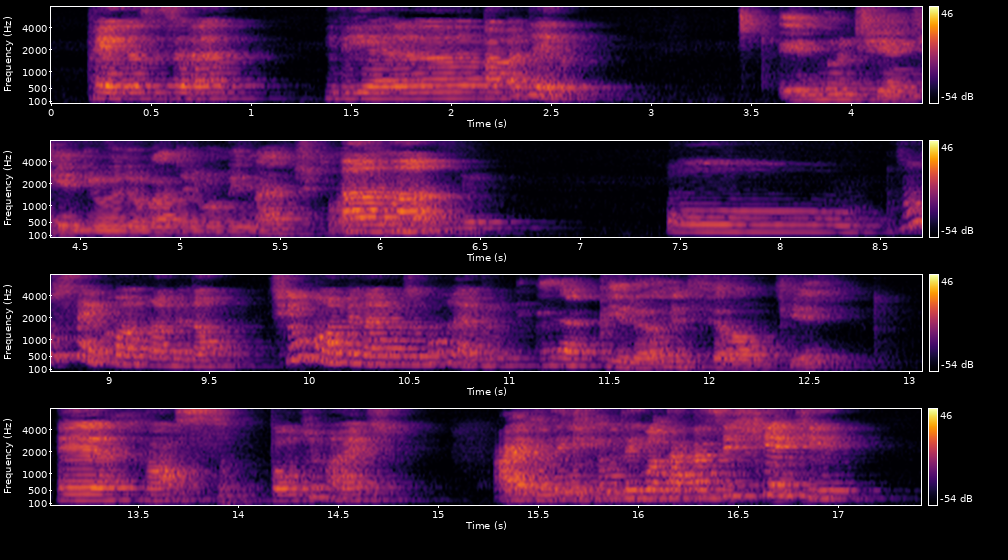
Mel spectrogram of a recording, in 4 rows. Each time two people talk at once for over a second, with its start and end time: 15.3-16.9

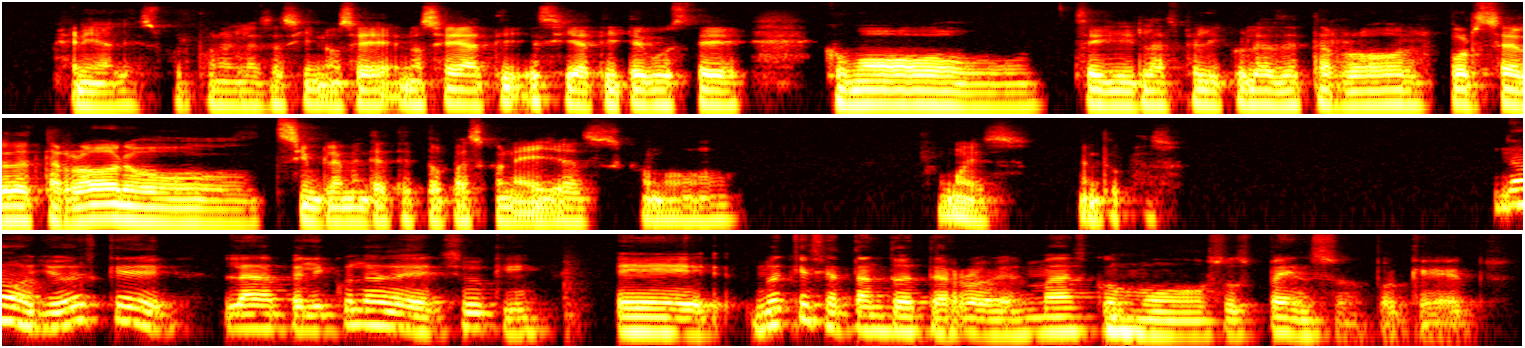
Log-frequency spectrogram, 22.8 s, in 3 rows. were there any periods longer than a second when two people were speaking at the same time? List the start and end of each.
none

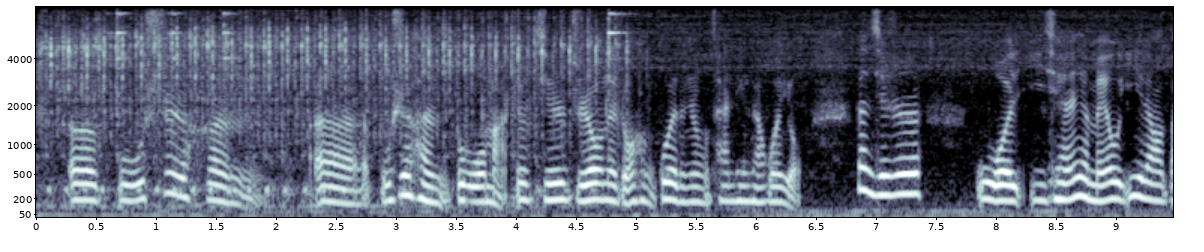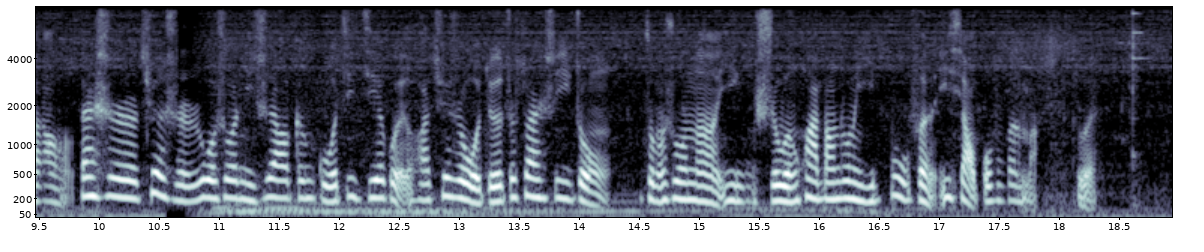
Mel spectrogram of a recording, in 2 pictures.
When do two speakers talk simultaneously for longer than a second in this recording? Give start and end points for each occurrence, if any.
none

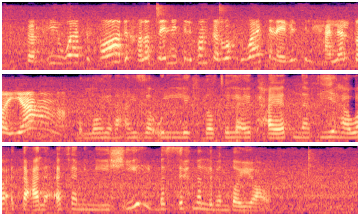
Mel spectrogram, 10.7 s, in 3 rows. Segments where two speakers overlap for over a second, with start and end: none

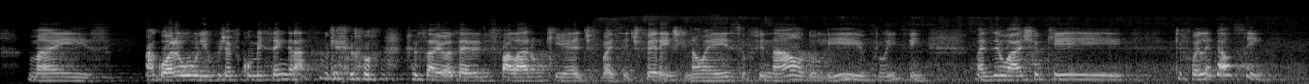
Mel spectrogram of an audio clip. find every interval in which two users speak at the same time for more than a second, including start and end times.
none

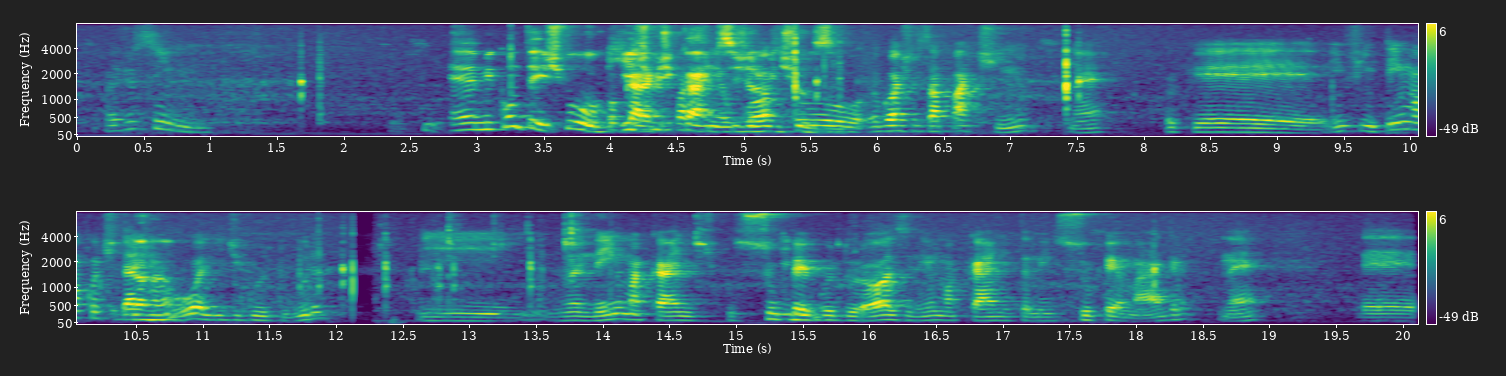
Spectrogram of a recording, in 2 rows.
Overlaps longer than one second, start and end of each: 4.0-5.8

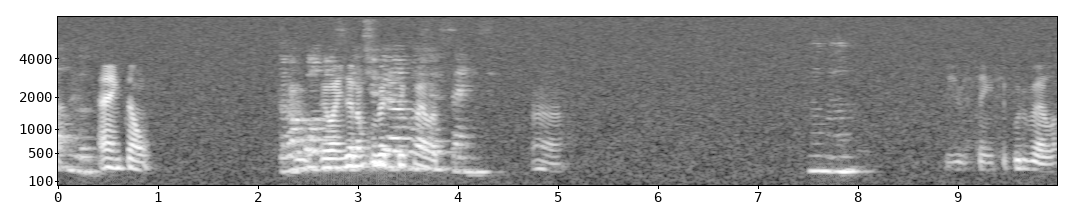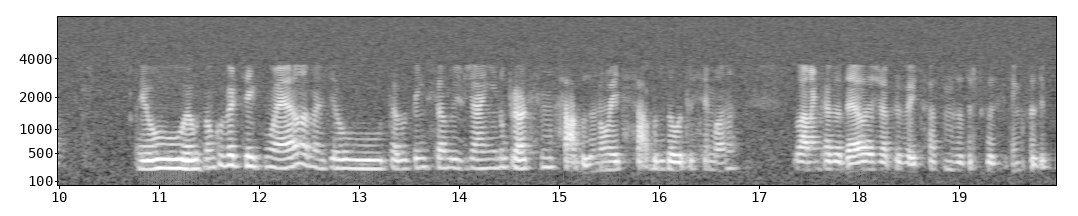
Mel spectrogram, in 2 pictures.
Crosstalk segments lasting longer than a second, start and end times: 2.4-3.9

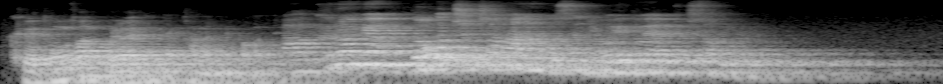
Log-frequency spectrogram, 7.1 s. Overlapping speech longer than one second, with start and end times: none

